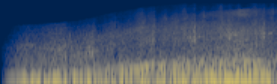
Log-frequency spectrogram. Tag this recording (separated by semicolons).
bullet; game; motion; slowdown; speed; time; up; video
